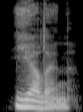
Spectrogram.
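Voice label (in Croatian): "jelen", Hrvatski; mreznik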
